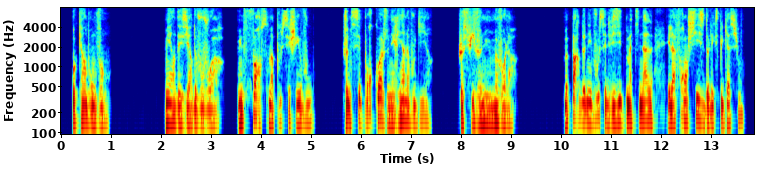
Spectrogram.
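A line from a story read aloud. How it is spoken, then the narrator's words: Playful, smiling, serious undertone. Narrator (French): Il disait cela d'un ton galant et badin, avec un sourire sur les lèvres, et un accent sérieux dans la voix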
